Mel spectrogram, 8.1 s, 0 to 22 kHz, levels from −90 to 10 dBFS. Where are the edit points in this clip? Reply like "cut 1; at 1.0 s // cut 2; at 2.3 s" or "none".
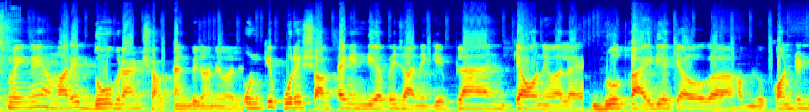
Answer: cut 1; at 2.4 s // cut 2; at 5.8 s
